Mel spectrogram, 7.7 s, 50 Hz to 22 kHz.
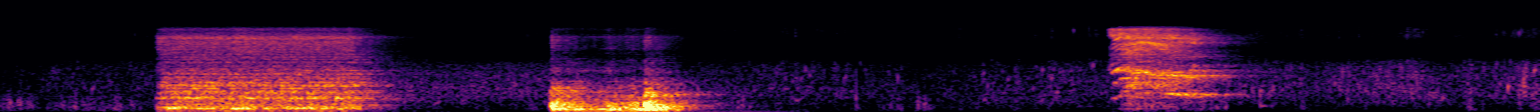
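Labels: At 0.77 seconds, the sound of a smoke extractor is heard. After that, at 2.74 seconds, wooden furniture moving can be heard. Finally, at 5.53 seconds, someone screams.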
